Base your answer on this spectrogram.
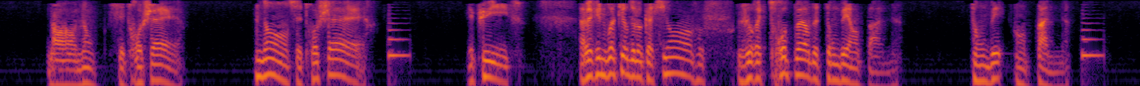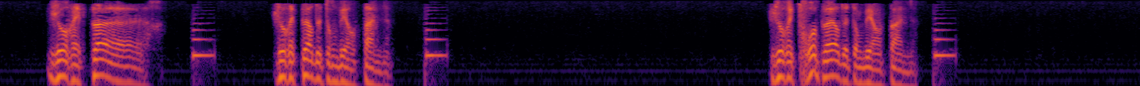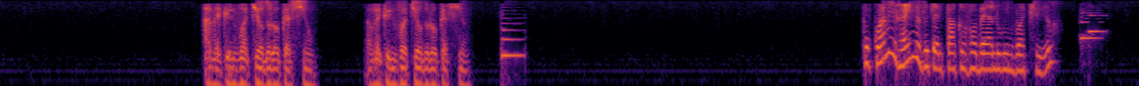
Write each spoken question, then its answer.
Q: Pourquoi Mireille ne veut-elle pas que Robert loue une voiture?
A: Parce que c'est trop cher et puis qu'elle aurait trop peur de tomber en panne.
